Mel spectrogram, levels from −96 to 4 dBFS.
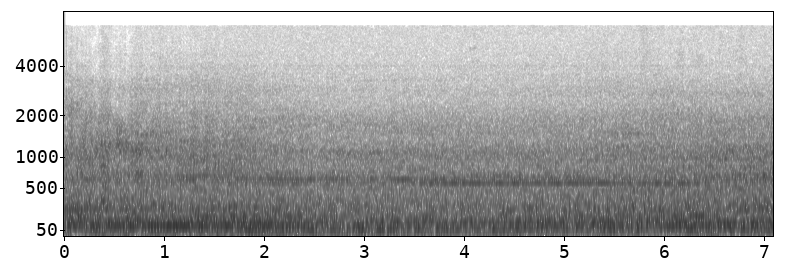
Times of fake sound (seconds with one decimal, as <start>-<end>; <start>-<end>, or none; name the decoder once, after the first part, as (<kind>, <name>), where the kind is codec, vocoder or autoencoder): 0.0-0.7 (codec, HILCodec)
